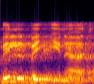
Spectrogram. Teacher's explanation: با کو یا سے ملائیں گے، معروف طریقے سے جلدی ادا کریں گے ، نون پر کھڑا زبر ہے تو حرکات لمبا کریں گے،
